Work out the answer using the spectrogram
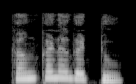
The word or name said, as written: ಕಂಕಣಗಟ್ಟು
